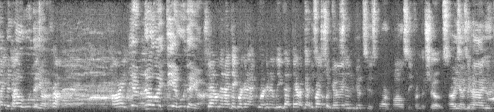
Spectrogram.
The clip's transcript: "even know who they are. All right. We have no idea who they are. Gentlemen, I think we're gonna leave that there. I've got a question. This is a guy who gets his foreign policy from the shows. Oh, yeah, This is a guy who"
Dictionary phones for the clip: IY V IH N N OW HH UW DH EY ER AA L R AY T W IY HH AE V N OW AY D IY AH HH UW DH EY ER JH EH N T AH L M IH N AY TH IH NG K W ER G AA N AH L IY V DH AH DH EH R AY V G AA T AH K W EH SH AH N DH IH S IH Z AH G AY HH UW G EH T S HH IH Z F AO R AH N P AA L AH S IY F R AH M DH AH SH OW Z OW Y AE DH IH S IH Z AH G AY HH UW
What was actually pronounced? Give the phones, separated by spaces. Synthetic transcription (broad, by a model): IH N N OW HH UW DH EY ER AA L R AY T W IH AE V N OW AY D IY AH HH UW DH EY ER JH EH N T L M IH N AY TH IH NG K W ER G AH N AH W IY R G AH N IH L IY V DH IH T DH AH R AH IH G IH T AH G AY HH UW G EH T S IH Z F AO R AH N P AA L AH S IY F R AH M DH AH SH OW Z OW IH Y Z AH G AY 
